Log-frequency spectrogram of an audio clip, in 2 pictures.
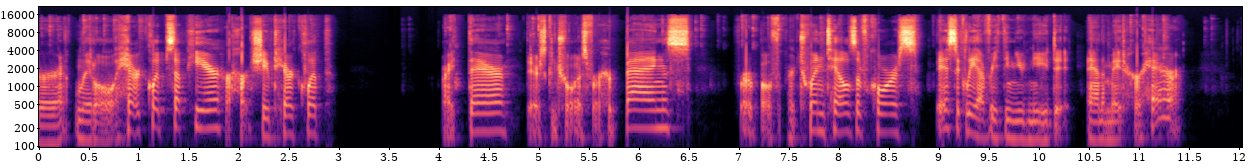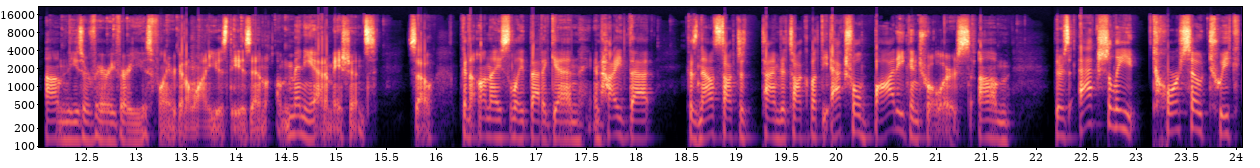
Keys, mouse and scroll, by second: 0.4 click, 1.4-2.5 typing, 2.2 middle click, 3.9 -, 4.2 middle click, 4.5 click, 4.8 click, 5.8-8.8 typing, 7.2 click, 9.3 click, 9.7 middle click, 10.3 l, 10.6 middle click, 10.8 -, 11.0 r, 11.7 middle click, 12.0 -, 12.6 click, 12.8 click, 13.2 -, 13.4 r, 14.3 -, 14.8 shift+middle click, 16.1 click, 16.9 shift+middle drag, 18.6 shift+middle click, 19.3 middle click, 20.4 click, 23.1 click, 23.6 click.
